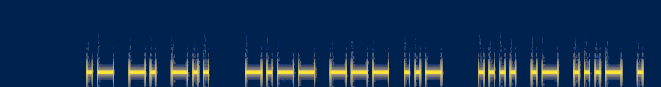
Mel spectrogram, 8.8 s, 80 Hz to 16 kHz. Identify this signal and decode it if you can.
Morse code, heard as a keyed tone, about 17 wpm, 700 Hz. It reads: AND YOU HAVE
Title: Sentences from Top 1000 Words - Review Part 6 - 17wpm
